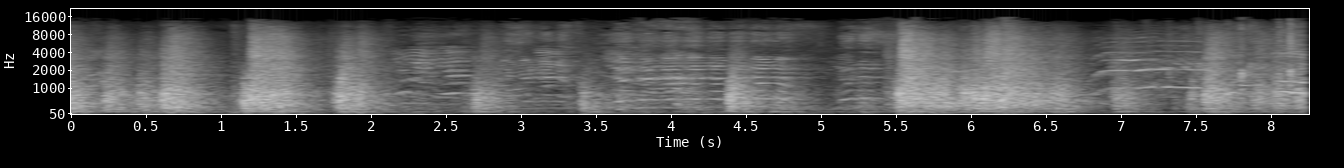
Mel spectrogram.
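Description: Repeated heavy thuds and slams of wrestlers' bodies hitting the wrestling ring's canvas mat, among shouted voices.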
